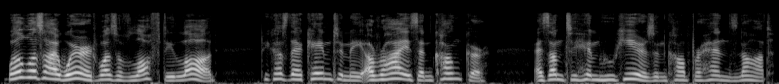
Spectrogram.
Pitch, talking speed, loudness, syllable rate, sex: 215 Hz, 190 wpm, -20 LUFS, 5.2 syllables/s, female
